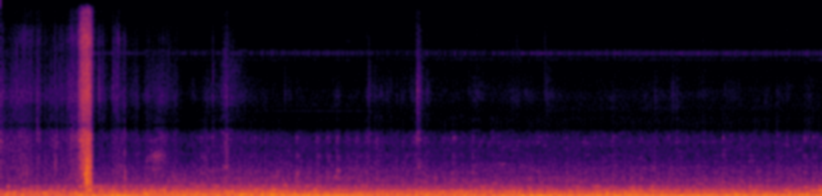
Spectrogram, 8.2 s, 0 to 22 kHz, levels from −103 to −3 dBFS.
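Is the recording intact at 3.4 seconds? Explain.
No. At 3.4 seconds, as across the whole clip, a noise suppressor applied to music or sounds is at work. Built for speech, it treats sustained tones, ambience and decaying tails as noise and pulls them down, while sharp onsets pass. The level swings by about 5 dB, so the sound pumps and thins between attacks. On a waveform, envelopes sag soon after each transient; a spectrogram shows steady bands and tails fading in blotchy, breathing patches.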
